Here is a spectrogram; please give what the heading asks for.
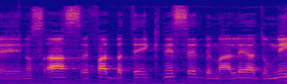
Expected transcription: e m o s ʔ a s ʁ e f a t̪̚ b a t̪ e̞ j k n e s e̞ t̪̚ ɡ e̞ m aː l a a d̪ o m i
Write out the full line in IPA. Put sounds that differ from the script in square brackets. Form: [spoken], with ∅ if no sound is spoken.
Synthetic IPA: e [n] o s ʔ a s ʁ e f a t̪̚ b a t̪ e̞ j k n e s e̞ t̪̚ [b] e̞ m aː l [e] a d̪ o m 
